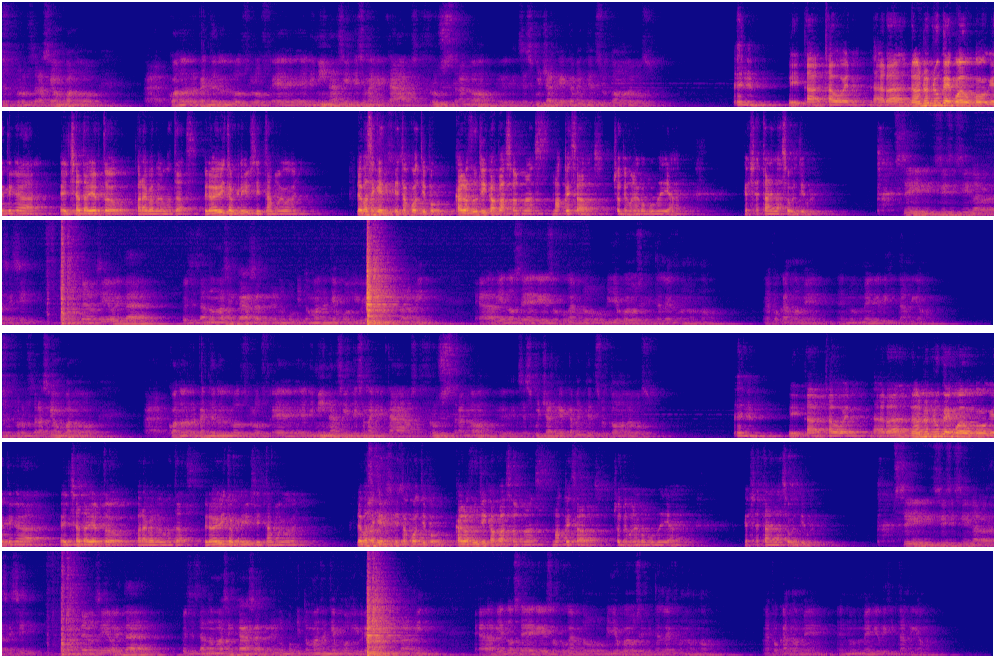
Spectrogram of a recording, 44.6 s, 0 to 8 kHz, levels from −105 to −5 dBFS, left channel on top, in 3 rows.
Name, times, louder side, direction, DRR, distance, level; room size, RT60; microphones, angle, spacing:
voice 1, 0.0-1.7 2.1-9.8 20.3-21.1 24.3-24.4 28.2-30.2 30.9-32.1 32.5-36.2 36.5-36.6 36.8-40.4 41.2-43.7, equal, 45° right, -5 dB, 5.6 m, -53 dB
voice 2, 11.0-11.5 11.8-17.7 17.9-19.4 20.2-20.6 20.9-23.8 24.1-25.0 26.0-27.1 28.1-28.3, left 3 dB, 85° left, 6 dB, 1.3 m, -40 dB
sound 1, 29.4-38.6, left 4 dB, 55° left, 3.1 m, -47 dB
19.0 x 17.0 x 3.5 m, 1.1 s
head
